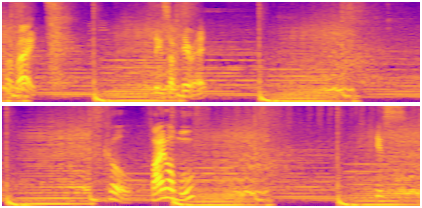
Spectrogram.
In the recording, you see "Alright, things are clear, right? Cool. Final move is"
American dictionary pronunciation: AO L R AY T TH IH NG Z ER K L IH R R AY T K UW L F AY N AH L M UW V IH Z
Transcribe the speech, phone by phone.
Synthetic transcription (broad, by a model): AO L R AY T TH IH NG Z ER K IH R R AY T K UW L F AY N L M UW V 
